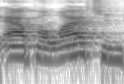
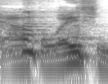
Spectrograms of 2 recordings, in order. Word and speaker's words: Appalachian: the Mason Dixon line because I say appalachin Trail so yeah whereas people I know say Appalachian Trail and as and I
